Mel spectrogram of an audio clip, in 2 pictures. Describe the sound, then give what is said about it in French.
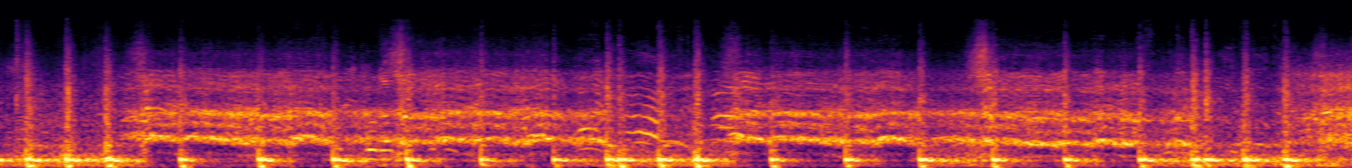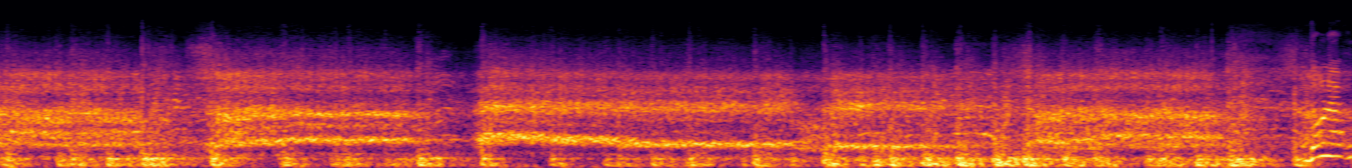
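Borussia Dortmund supporters of the Yellow Wall singing in the stadium during a Champions League match against Monaco: loud, sustained massed chanting from a huge crowd, with rhythmic accents running through the whole stretch. “Borussia Dortmund reçoit donc Monaco et le club allemand, lui aussi, vous l'entendez, ses supporters infatigables, son fameux mur jaune qui chante durant toute la rencontre.”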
